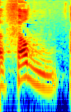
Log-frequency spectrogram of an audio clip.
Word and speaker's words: فضل: قبل أن نختم ننبه على كلمة فضل الله التي مرت معنا في الآية 64، فلولا فضل هكذا تنطق لأن فيها ضاد ساكنة وبعدها لام مضمومة، فلولا فضل، لما نقول فضل هنا ينتهي صوت الضاد، فضل ولا نقول فض،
